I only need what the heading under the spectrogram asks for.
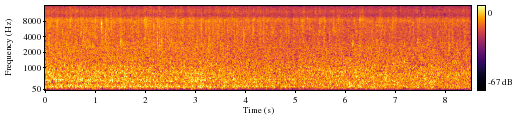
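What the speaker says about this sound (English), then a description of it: "Yeah, it's pouring." Heavy rain pours down steadily and close by, a dense, unbroken hiss of drops on surfaces that holds at the same loud level throughout with no voices.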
